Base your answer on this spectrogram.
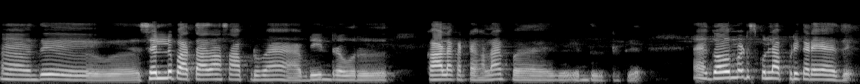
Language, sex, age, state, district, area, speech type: Tamil, female, 45-60, Tamil Nadu, Nagapattinam, rural, spontaneous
